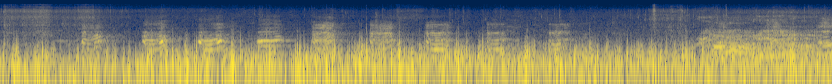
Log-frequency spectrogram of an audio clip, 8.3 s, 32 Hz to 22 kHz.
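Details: Seals resting on the beaches of Santa Cruz, California, give low, moaning, moo-like calls over a steady roar of surf and wind, 22 May 2015.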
